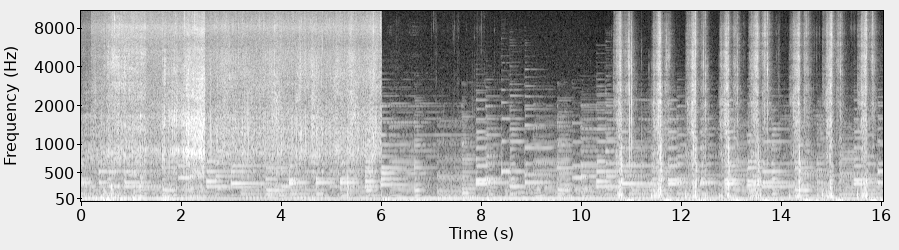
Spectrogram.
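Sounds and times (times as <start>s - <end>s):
food sizzling in a frying pan: 0.0s - 6.0s
light background music: 0.0s - 16.0s.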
